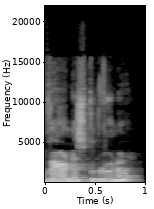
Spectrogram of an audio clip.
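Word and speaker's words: Wernesgrüner: So W's in German would be like a V, right? Yeah. Vernisgrüne.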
